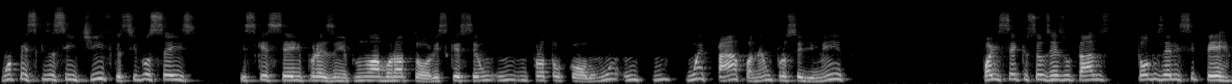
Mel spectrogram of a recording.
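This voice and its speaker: Ordinary pitch variation over a quiet background. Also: man. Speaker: university lecturer. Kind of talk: lecture. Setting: video call. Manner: casual.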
